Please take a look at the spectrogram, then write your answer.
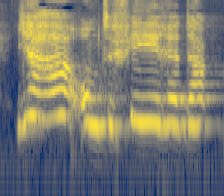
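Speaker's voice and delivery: high, loud flustered answer; flustered professor. A narrator's reading. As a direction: blurt out the excuse as the professor. Nervous professor answers in the story. (luide, zenuwachtige professor)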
